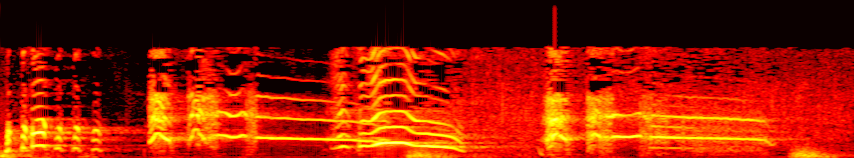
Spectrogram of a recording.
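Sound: imitated rooster crowing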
